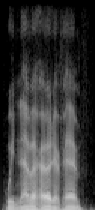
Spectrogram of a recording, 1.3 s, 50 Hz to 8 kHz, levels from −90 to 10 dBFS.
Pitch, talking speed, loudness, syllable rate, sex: 95 Hz, 235 wpm, -15 LUFS, 6.1 syllables/s, male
